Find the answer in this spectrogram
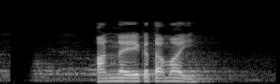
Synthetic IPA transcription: anːəeːkət̪amaj

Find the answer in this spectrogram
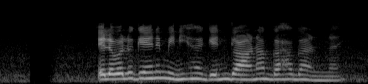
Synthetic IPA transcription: eləʋəluɡeːneminiɦəɡenɡaːnaɡaɦaɡanːɐj

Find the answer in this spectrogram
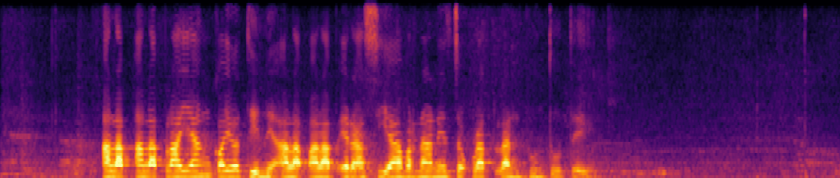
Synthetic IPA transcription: ʔalap̚alaplajaŋkɔjɔd̪̥e̤neʔalap̚alapeɾasiawərnanet͡ʃoklat̪̚lanb̥ṳnt̪ut̪e

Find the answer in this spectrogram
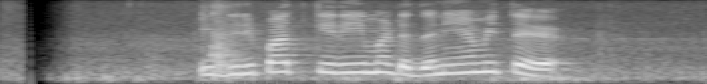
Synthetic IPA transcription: id̪iɾipɐt̪kiɾiːmɐʈed̪enijɐmit̪e

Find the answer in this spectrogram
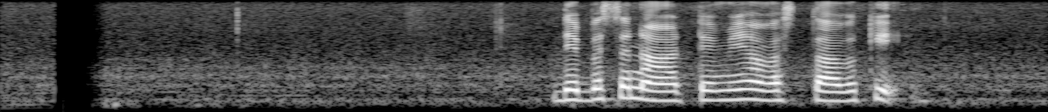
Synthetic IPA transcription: d̪ebəsənaːʈemeaʋast̪aːʋəki

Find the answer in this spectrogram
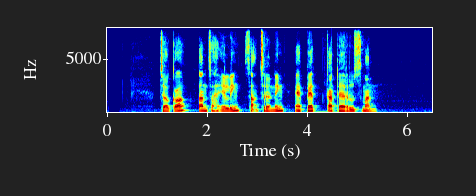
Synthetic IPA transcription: d̥ʒ̥ɔ̤kɔt̪ant͡ʃahelɪŋsaʔd̥ʒ̥ɾo̤nɪŋ | eb̥ɛ̤t̪̚kaɖ̥a̤rusman

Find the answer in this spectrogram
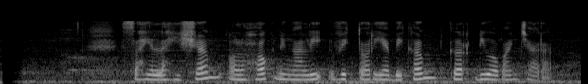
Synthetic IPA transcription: saɦilaɦiʃamɔ̰lɔɦɔk̚niŋalivik̚t̪oɾiabɛkamkɨrdiwabaɲt͡ʃaɾa̰

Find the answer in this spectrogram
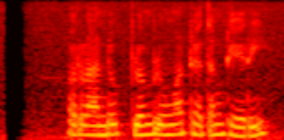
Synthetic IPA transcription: ʔorland̪ob̥lʊmluŋɔɖ̥ä̤t̪əŋɖ̥e̤ɾi

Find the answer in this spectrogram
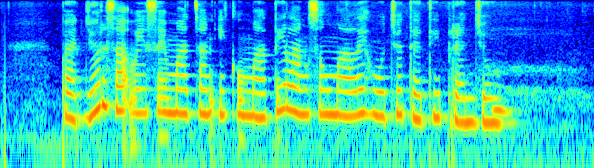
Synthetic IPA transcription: b̥a̤ɲd͡ʒʊrsaʔwisemat͡ʃanikumat̪ilaŋsʊŋmalɪhwud̥ʒ̥ʊ̤t̪̚d̪̥a̤d̪̥i̤b̥ɾa̤ɲd͡ʒʊŋ

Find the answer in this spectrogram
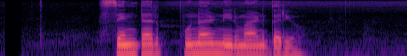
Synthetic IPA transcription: seɳʈəɾpunʌɾniɾmaɳɡʌɾjo

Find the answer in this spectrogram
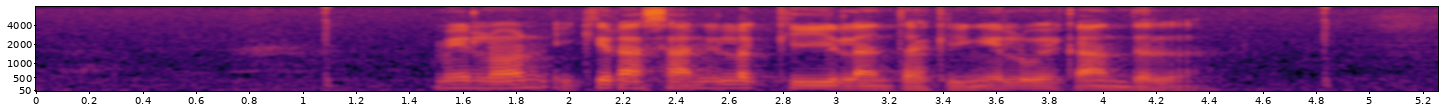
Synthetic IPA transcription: melɔnḭkiɾasaniləɡ̥i̤land̪̥ä̤ɡ̥iŋeluwɪhkand̪ə̰l

